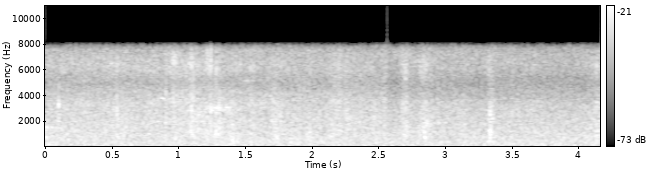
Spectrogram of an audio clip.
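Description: Quiet outdoor background hiss with a few faint light ticks and rustles, about a second in and again near the end.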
